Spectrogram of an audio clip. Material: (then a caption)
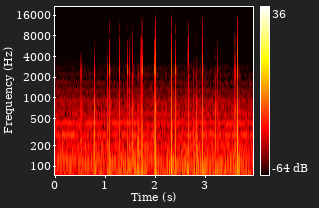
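Metal. Long acrylic nails rapidly tap the small hollow metal microphone capsules and their metal guard wings on a Tascam DR-40 recorder. The result is a quick, uneven series of sharp, very short clicks with bright metallic ticks, over a low, steady background hum.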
